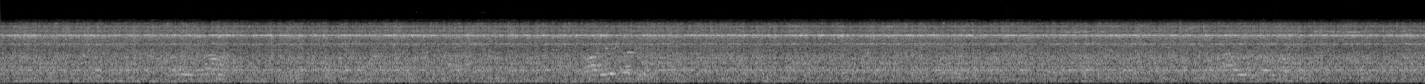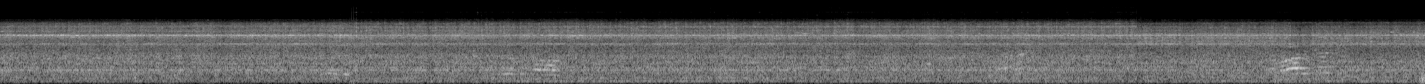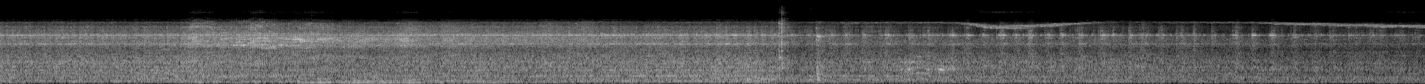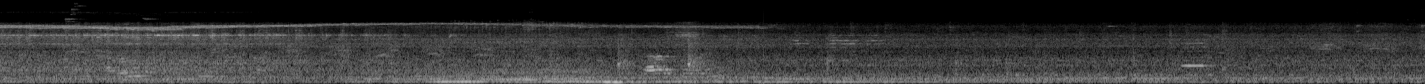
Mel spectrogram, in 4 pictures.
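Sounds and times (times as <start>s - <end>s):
lathe running with high whine: 0.0s - 51.6s
brief higher tone: 54.6s - 55.0s.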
